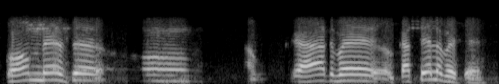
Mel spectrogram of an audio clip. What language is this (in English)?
Maithili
